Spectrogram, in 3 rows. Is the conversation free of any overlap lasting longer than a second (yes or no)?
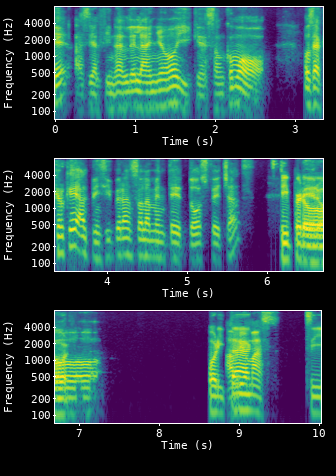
yes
